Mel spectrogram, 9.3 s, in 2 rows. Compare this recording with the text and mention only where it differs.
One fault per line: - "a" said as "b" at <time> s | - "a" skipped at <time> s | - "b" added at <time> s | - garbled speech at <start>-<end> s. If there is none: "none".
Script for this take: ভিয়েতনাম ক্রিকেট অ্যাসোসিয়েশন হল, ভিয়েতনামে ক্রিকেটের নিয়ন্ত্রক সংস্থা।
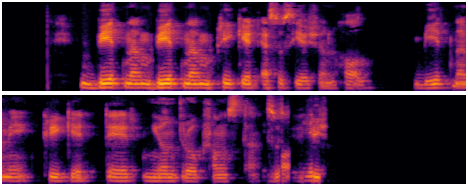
- "ভিয়েতনাম" added at 1.5 s
- garbled speech at 7.2-7.9 s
